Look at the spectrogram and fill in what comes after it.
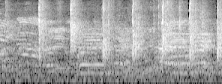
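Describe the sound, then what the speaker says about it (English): At a wrestling match, the arena crowd chants in a split rhythm, with regular bursts of clapping and shouting about every half second and a commentator's voice running over the top. "As you hear some of this crowd chanting for Brandon, the other half chanting for the champ"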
